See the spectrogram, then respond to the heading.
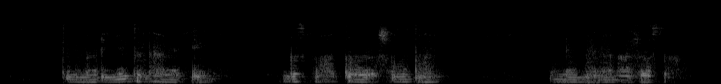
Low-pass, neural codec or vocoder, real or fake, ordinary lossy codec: none; codec, 44.1 kHz, 1.7 kbps, Pupu-Codec; fake; none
